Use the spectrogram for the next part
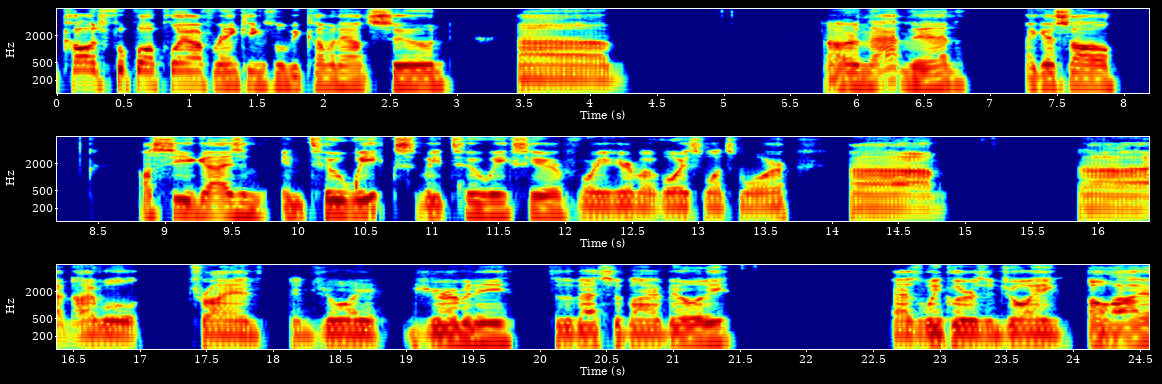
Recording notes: It's a Zoom episode!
